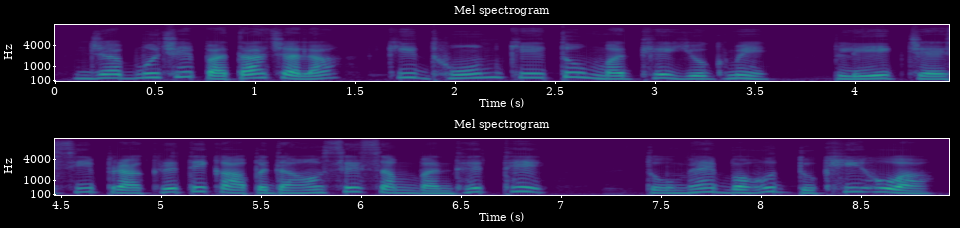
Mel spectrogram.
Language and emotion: Hindi, sad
